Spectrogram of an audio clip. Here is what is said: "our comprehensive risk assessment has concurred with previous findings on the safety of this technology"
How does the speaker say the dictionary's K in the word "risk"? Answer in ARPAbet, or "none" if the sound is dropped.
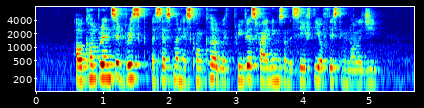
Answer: K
